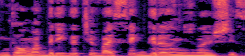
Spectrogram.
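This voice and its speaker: At a moderate pace, a woman speaks with a Brazilian accent in a somewhat breathy voice. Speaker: tax and legal consultant. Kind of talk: panel discussion.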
